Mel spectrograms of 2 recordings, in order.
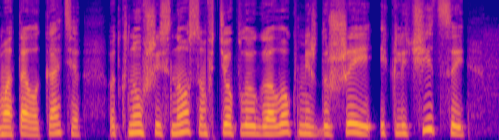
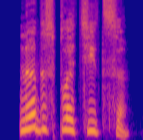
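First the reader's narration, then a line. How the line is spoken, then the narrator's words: Sighing. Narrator (Russian): вздохнула Катя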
